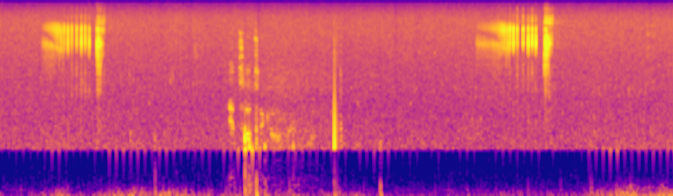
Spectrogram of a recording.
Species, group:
Poecilimon gracilis, Orthoptera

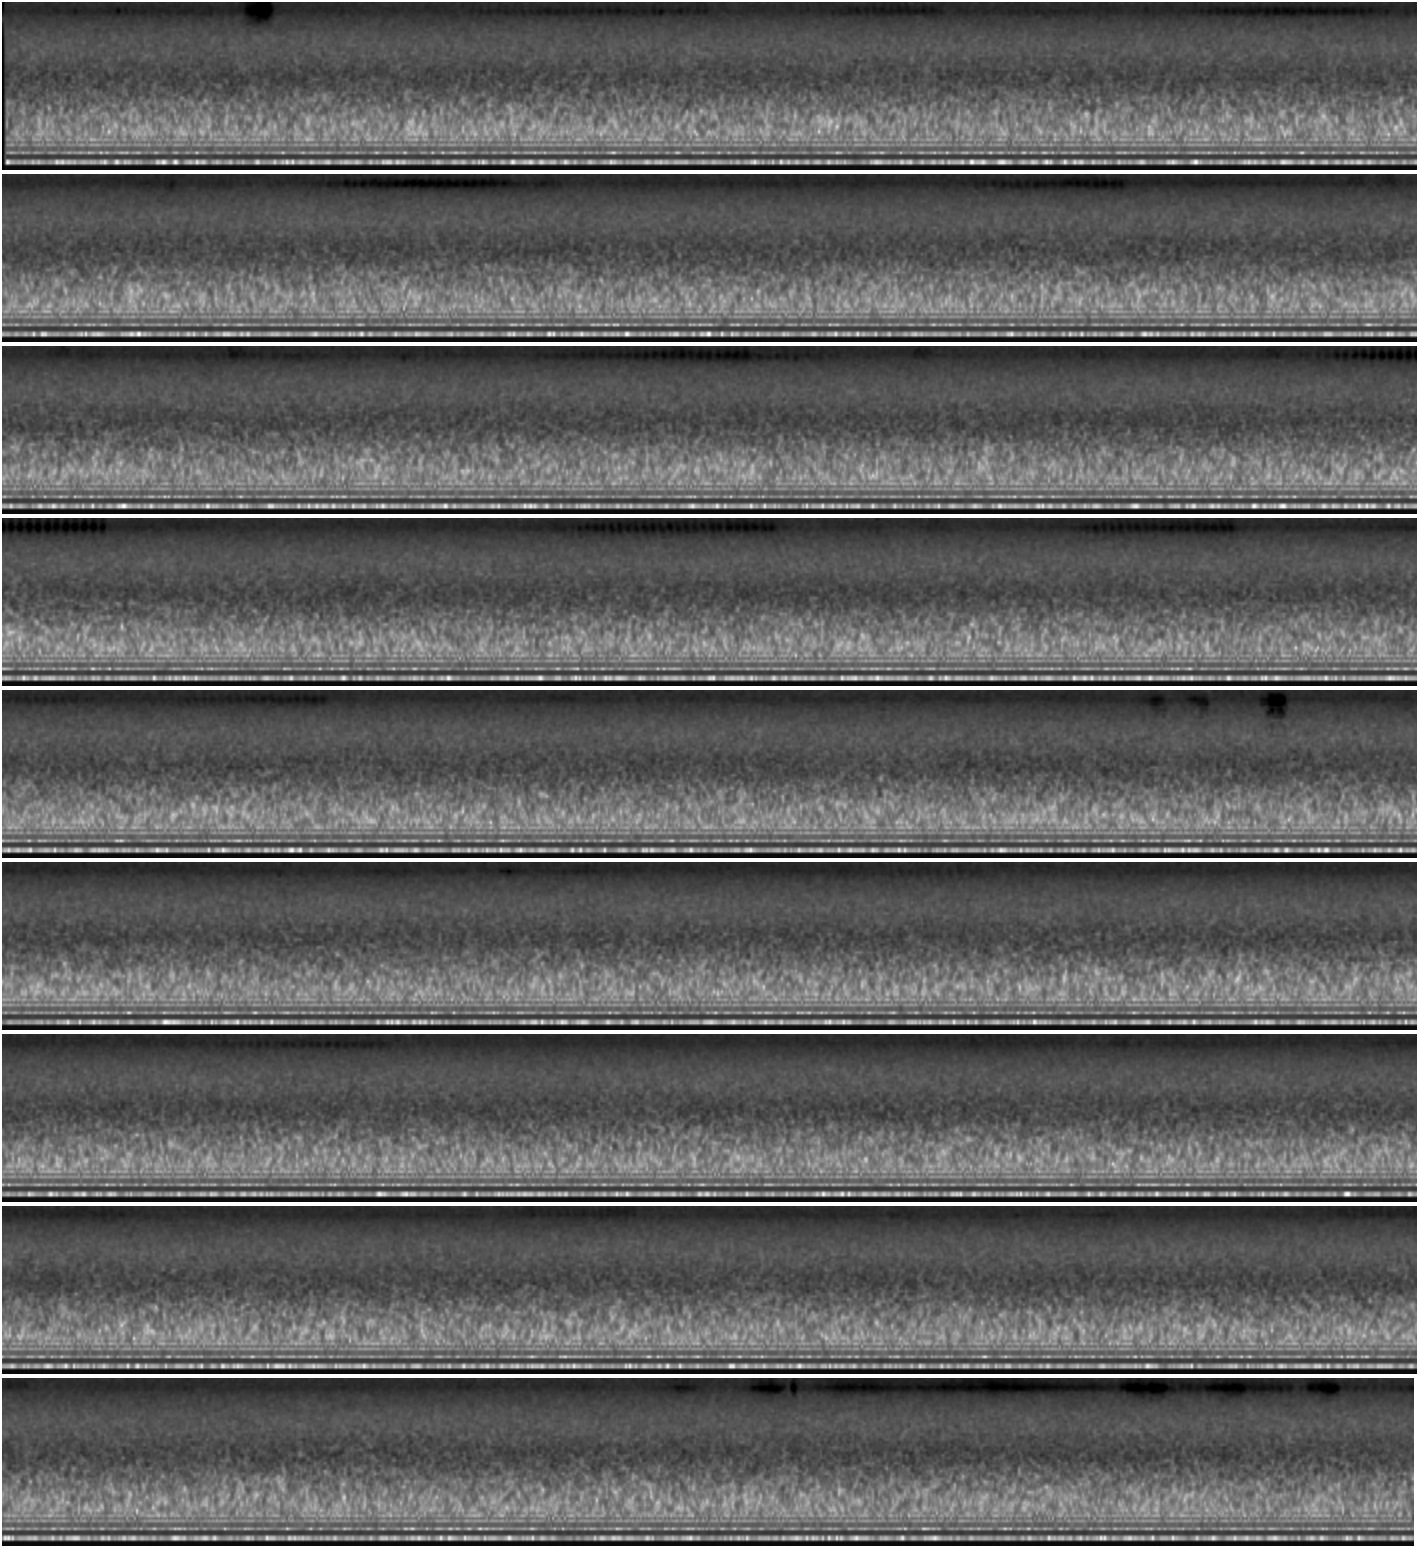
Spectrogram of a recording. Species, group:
Platycleis albopunctata, Orthoptera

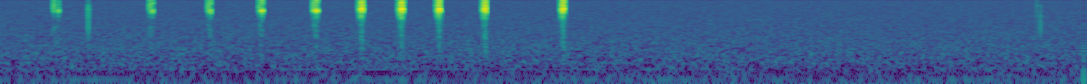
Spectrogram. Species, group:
Eupholidoptera smyrnensis, Orthoptera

